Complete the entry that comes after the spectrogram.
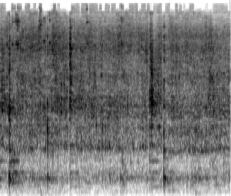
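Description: Young bottle gourd pieces are tipped into a pan of cooking khichdi, with close stirring scrapes and light clinks over a low, steady sizzle, no talking.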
